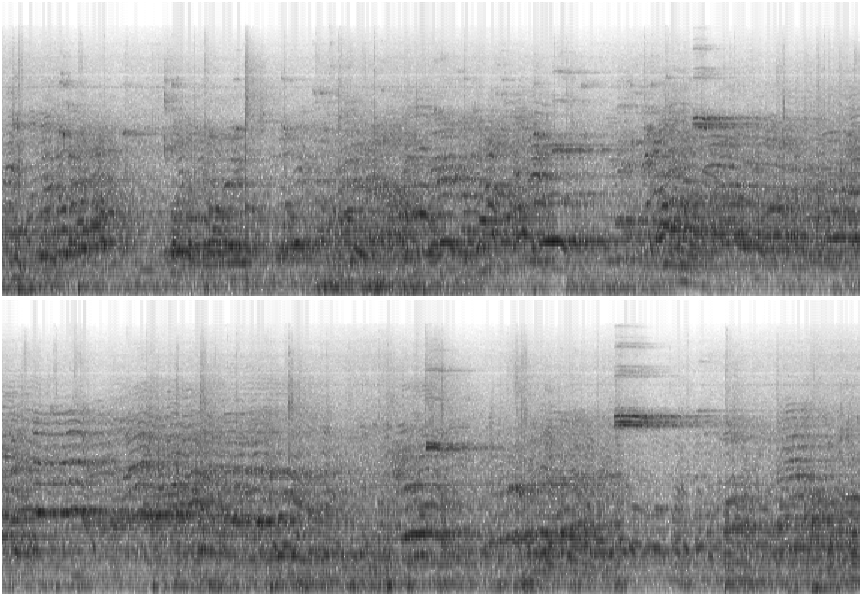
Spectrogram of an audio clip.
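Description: Young men shout and call out across a large echoing hall.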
